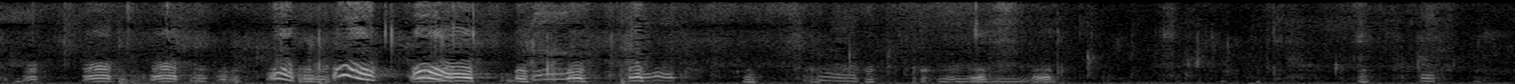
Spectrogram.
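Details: Vizsla puppies, thirteen days old, indoors, giving a rapid run of high, wavering squeals and whimpers, loudest in the middle, then fading into softer, scattered whines.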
